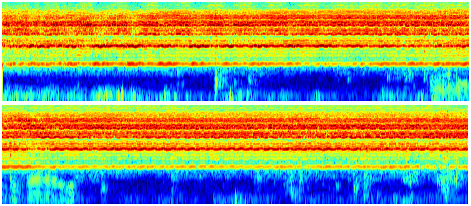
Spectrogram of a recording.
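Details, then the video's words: Cicadas in a windy forest, very noisy: a dense, steady, high-pitched metallic drone with stacked shrill tones that holds unbroken throughout, with brief low rumbles of wind and handling underneath. "Kuliglig sa kagubatan napaka ingay pati hangin napakalakas."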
